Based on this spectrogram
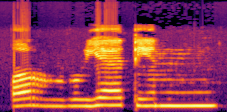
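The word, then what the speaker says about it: قَرْيَةٍ: Qaryatin. Biar antum enggak mantul huruf ro-nya bisa dialirkan. Qaryatin. Jadi cara bacanya qor ya, qor, jangan qar ya, bukan qar ya. Jadi huruf ro-nya bukan tipis tapi tebal.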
